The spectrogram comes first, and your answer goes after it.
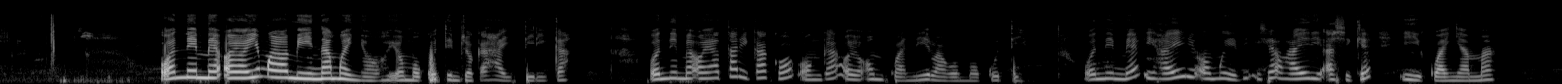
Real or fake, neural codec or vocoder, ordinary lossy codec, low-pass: real; none; MP3, 96 kbps; 10.8 kHz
